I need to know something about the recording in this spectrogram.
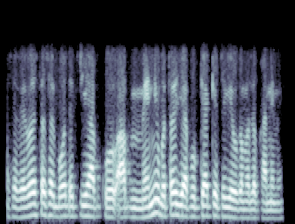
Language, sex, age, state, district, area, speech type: Hindi, male, 18-30, Rajasthan, Jodhpur, rural, conversation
